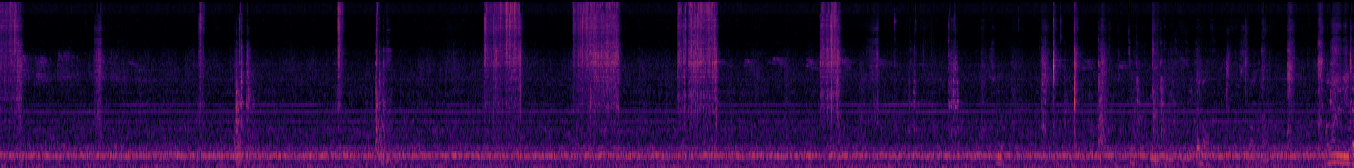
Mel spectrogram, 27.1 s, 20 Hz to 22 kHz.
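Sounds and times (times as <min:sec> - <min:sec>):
welding arc hiss: 0:00.0 - 0:00.6, 0:03.9 - 0:04.2, 0:06.7 - 0:07.0, 0:08.9 - 0:10.7, 0:11.4 - 0:12.6, 0:13.3 - 0:14.6, 0:16.2 - 0:18.0
machine hum: 0:02.4 - 0:27.0.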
